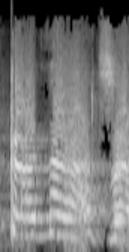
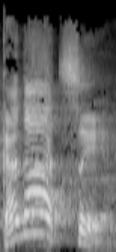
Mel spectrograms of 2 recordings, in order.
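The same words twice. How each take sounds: First: It is said loudly, with enthusiasm. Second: It is said weakly, without energy.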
